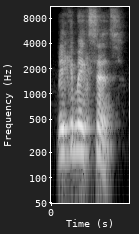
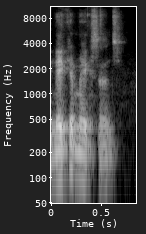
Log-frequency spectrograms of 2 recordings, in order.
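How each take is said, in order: First: High-pitched, put-on Indian accent; Indian-sounding accent. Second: Said in the usual way. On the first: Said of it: "my Jamaican accent sounds Indian".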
